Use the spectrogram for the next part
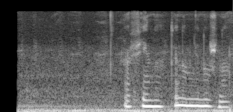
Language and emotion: Russian, sad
